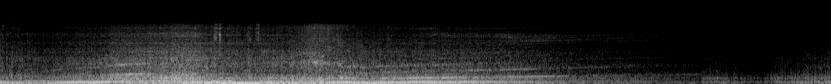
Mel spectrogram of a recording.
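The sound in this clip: Car engine pulling away as the driver sets off, a loud rumbling roar with engine tones climbing in pitch as it accelerates. The sound then fades, swelling slightly again at the end.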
